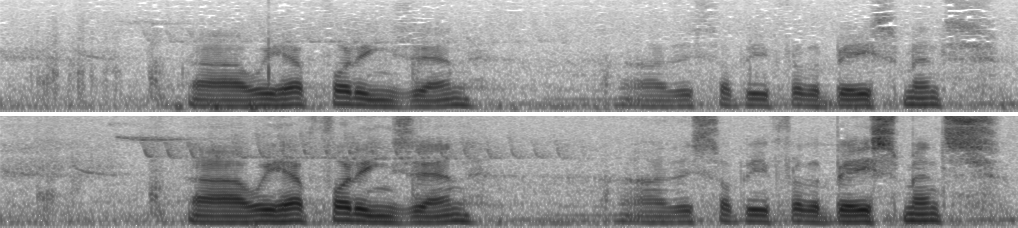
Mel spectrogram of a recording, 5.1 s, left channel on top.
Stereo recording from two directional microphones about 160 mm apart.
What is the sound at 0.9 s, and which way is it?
Speech, 20° right (ahead or behind).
